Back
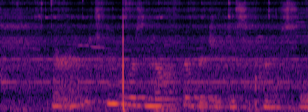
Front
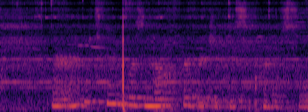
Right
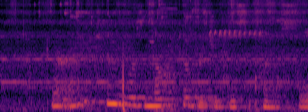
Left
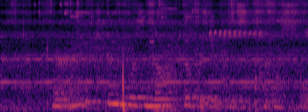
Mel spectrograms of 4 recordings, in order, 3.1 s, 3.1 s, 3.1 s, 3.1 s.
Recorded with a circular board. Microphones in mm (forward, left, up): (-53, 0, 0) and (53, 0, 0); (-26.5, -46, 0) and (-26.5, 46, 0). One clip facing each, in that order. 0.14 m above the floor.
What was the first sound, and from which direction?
A woman speaking, 65° right.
